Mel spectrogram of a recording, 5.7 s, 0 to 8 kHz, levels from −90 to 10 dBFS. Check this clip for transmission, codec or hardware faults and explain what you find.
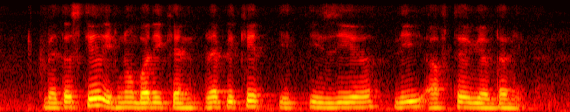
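There is one kind of fault: AMR comfort noise replaces the real background in three short gaps in this speech.

AMR comfort noise occurs from 0.09 to 0.27 s (180 ms), 0.31 to 0.39 s (80 ms) and 5.43 to 5.71 s (276 ms). The sending phone judged these stretches silent and stopped transmitting speech frames. The receiver then generated synthetic noise from a coarse level-and-spectrum description. It sounds like a smooth, steady hiss that switches in and out. On a spectrogram these spans show uniform, featureless noise with abrupt edges. On the waveform they appear as a flat, even band.

The wideband (HD Voice) coding is clear, which fits AMR-WB near its top rate.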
